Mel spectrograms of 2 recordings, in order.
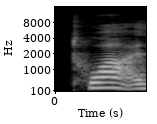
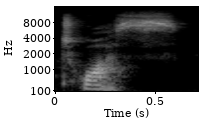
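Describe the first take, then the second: First: It ends on the vowel, no final s. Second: It ends with a sounded final s. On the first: The speaker calls it right. "Toi is T R O I S" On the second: The speaker calls it wrong. "not tois"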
